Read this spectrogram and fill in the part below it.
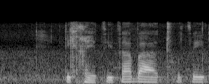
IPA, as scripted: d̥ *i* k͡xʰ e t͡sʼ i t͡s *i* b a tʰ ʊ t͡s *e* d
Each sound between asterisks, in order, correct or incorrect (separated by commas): correct, incorrect, correct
